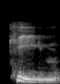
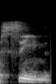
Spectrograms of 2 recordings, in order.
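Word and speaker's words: CIEM: Cloud infrastructure entitlement management also known with acronym Keem or Sim depending you know uh the way you want to pronounce I prefer key because Sim is more something that people think that is the security information event management so I use keep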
